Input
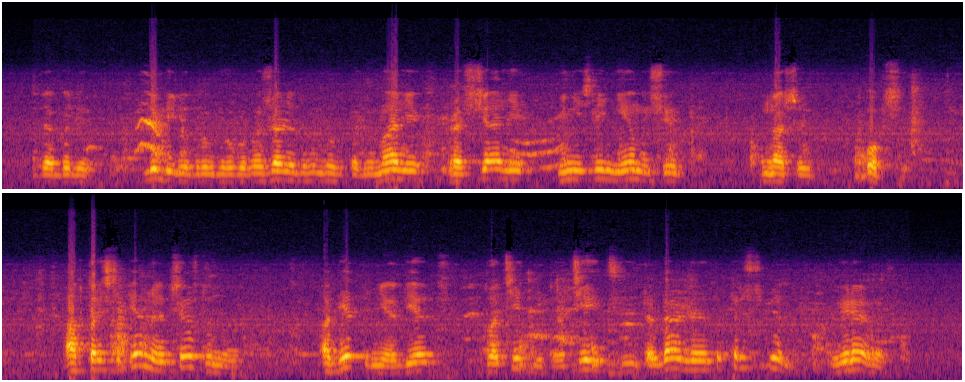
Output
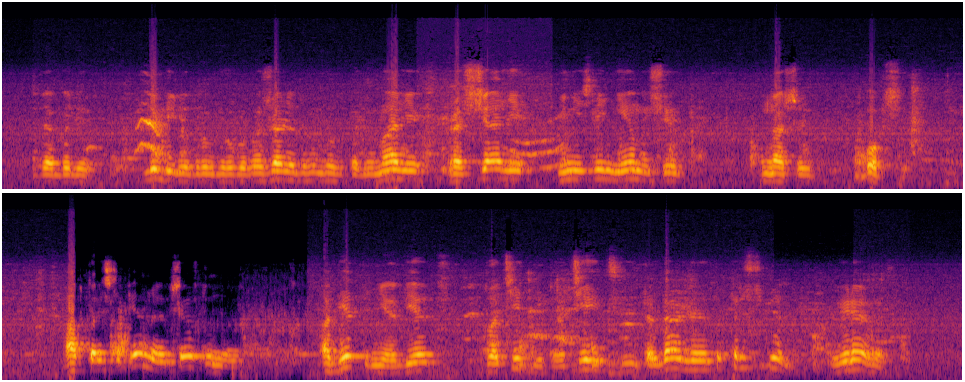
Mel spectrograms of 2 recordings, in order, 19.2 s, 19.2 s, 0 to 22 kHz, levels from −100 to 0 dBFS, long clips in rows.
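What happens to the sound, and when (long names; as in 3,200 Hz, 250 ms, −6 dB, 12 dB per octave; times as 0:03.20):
0:04.14–0:05.50: high-shelf EQ 3,100 Hz +10.5 dB
0:10.33–0:12.66: spectral envelope exaggerated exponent 2
0:17.32–0:18.12: bass and treble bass −3 dB, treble −10 dB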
